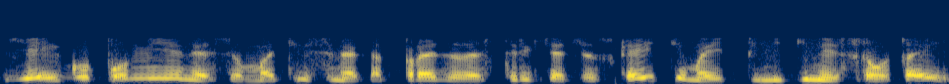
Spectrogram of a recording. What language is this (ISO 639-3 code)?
lit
